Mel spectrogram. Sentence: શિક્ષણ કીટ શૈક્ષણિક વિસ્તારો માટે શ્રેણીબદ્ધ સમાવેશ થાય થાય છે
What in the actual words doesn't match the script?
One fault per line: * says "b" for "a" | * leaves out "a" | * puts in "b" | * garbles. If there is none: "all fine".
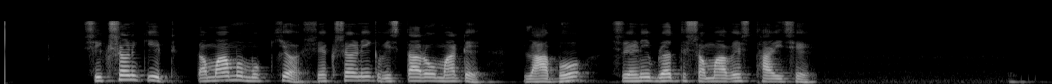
* puts in "તમામ મુખ્ય"
* puts in "લાભો"
* leaves out "થાય"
